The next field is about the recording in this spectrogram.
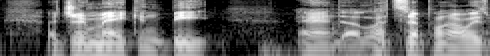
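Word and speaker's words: D'yer Mak'er: of American Airlines yeah they call it dire maker like what the hell that's how it's spelled yeah uh but pronounced Jamaica but uh yeah I don't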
